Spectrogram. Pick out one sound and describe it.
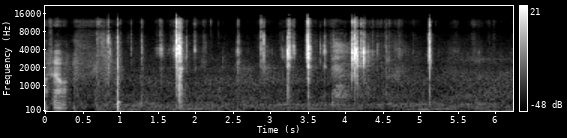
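Metal parts click and clink as hands handle them.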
